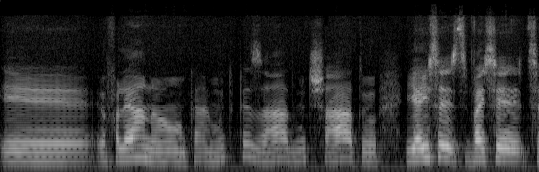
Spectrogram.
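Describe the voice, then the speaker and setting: A woman's medium-pitched voice comes over a quiet background. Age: 60s. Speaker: photographer, university alumna. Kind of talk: interview testimony, reminiscing. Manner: casual, hesitant with fillers.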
